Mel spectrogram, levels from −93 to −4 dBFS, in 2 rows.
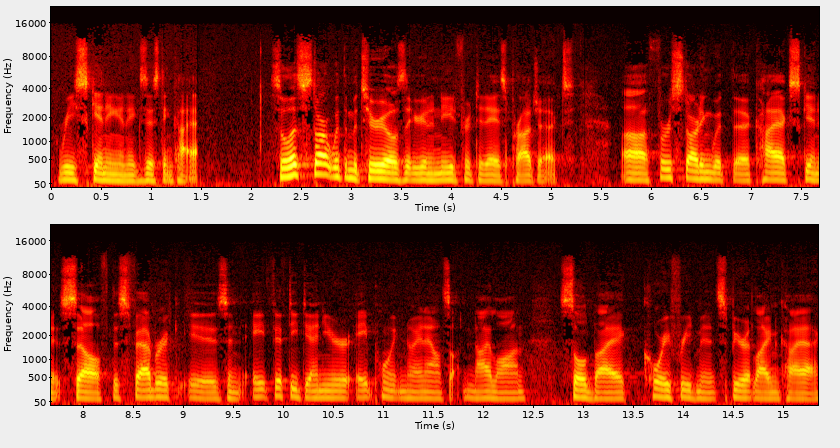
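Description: Nothing in this audio stands out as a technical fault, so there's no problem to point to at any moment.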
